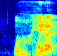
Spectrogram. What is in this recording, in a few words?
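"mengherotkan", Malay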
